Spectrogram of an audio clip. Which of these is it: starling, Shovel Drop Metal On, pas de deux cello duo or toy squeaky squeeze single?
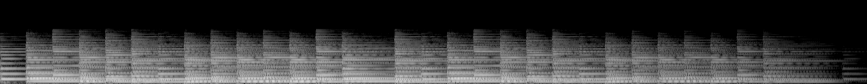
pas de deux cello duo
